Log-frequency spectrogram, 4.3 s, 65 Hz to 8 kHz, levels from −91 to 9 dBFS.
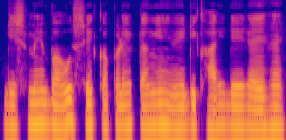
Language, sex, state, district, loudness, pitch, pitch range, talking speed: Hindi, male, Bihar, Kaimur, -16 LUFS, 110 Hz, 105-115 Hz, 140 wpm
